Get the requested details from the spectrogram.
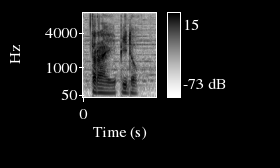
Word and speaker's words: ไตรปิฎก: ไตรปิดกปิดกแปลตามรูปศัพท์ว่ากระจาดตะกร้าไตรปิดก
